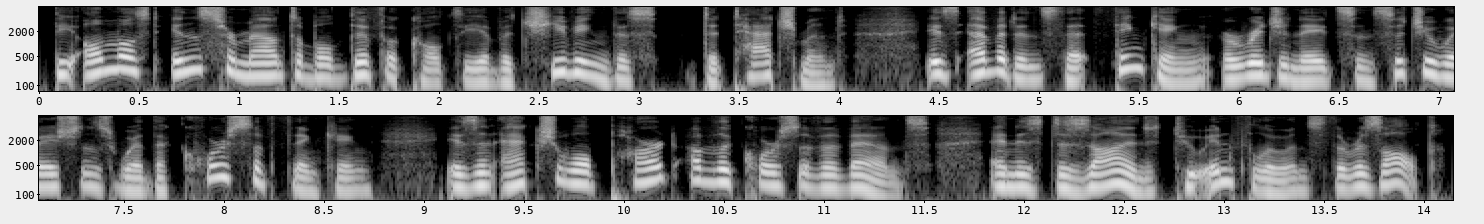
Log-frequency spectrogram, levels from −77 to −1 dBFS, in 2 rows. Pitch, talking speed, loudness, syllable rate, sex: 160 Hz, 155 wpm, -18 LUFS, 5.5 syllables/s, male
